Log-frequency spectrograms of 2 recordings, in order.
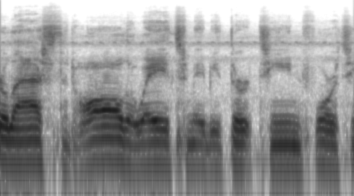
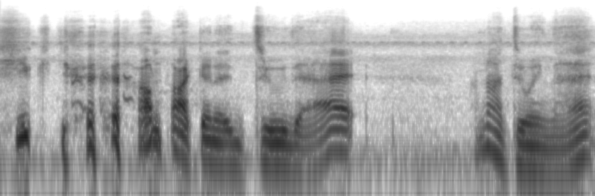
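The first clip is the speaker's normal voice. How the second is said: put-on laughing voice, quieter; 5 dB quieter than usual. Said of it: "I would have laughed and said".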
